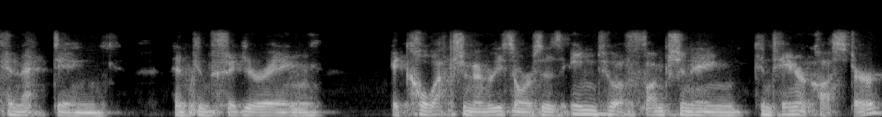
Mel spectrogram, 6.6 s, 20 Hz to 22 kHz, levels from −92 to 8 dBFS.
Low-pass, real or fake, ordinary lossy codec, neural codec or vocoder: 7.2 kHz; fake; Opus, 24 kbps; codec, 16 kHz, 4 kbps, FunCodec, trained on LibriTTS, 50 frames a second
